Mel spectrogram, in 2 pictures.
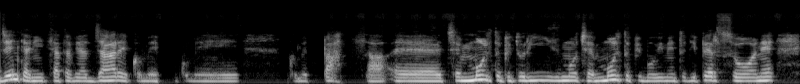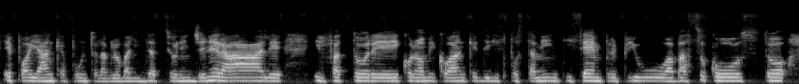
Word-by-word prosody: gente 205 +5 +4
ha - - +3
iniziato 160 +2 -3
a - - -2
viaggiare 160 +2 +1
come 150 -1 -6 0.2
come 150 0 -6 0.4
come 150 +8 -10
pazza, 100 +9 -6
ehm, 155 -2 +1
c'è 175 +3 -4
molto 190 +2 +6
più 165 0 -3
turismo, 180 +1 +2
c'è 165 0 -1
molto 195 +5 +3
più 180 -4 -7
movimento 160 0 -3
di 165 0 -6
persone 175 -2 +1 0.3
e 175 - 0
poi 160 -1 -1
anche 155 +1 +1
appunto 155 0 -7
la 145 - -4
globalizzazione 150 +2 -3
in 155 - +1
generale, 160 -1 +4 0.3
il 170 -3 -2
fattore 160 0 +1
economico 155 -1 -1
anche 160 +1 0
degli 155 0 -3
spostamenti 160 0 -5
sempre 165 -2 +2
più 160 +1 -3
a 150 0 +1
basso 160 +4 -3
costo, 165 -1 +1
160 Hz, 145 wpm, -20 LUFS, 155-170 Hz, 0.4 s, molto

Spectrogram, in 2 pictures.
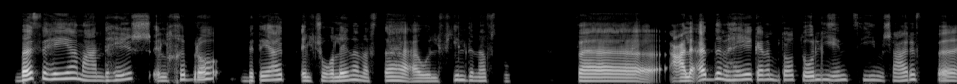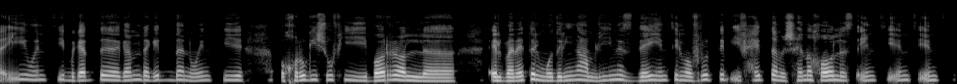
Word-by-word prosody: بس 210 +11 +7
هي 260 +2 +3
ما 215 -6 -1
عندهاش 185 +8 -3
الخبرة 225 +10 0 0.3
بتاعة 195 +7 0 0.2
الشغلانة 175 +4 +1
نفْسها 180 0 -1
أو 150 0 -1
الfield 205 +4 -5
نفْسه. 170 -4 -7 0.7
فعلى 165 - +3
قد 220 +6 +3
ما 220 -5 +1
هي 225 +3 +2
كانت 220 -1 -2
بتقعد 210 +2 -3
تقول 195 0 -1
لي 215 -3 -4
أنتِ 215 +1 -7
مش 195 -4 -8
عارف 190 +6 -1 0.2
إيه، 155 - -1
وأنتِ 215 0 -6
بجد 185 -2 0
جامدة 200 0 +1
جدًا، 195 0 -3
وأنتِ 190 +3 -6 0.7
أخرجي 205 +4 0
شوفي 210 -4 -4
برّه 195 +4 +6
ال 160 -4 +2 0.4
البنات 175 +5 +4
المُديرين 185 -1 +2
عاملين 195 +2 -1
إزاي، 190 0 0
أنتِ 200 +1 -7
المفروض 200 +2 -1
تبقي 230 -4 -4
في - - -10
حتّة 200 +2 -1
مش 175 +1 -2
هنا 205 +2 +1
خالص، 190 -1 +3
أنتِ، 195 +1 -6
أنتِ، 210 0 -6
أنتِ 200 0 -4
195 Hz, 145 wpm, -22 LUFS, 175-215 Hz, 0.7 s, بس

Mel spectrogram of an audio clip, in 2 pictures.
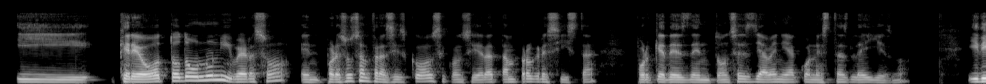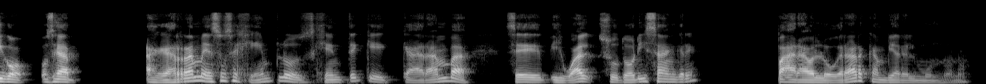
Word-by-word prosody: y 110 -2 -2 0.2
creó 125 +1 +6
todo 165 +4 +4
un 180 +1 +5
universo 155 -4 +2
en 110 -2 -3
por 115 +1 +1
eso 150 +6 +1
San 160 0 0
Francisco 120 +4 -2
se 130 -3 -8
considera 110 0 -4
tan 115 0 -4
progresista, 115 -3 -5 0.4
porque, 110 +1 0
desde 110 0 +1
entonces 110 +4 -3
ya 120 -2 +2
venía 115 -1 -2
con 115 -1 -4
estas 110 +1 -5
leyes, 105 -4 -5
¿no? 100 - -15 0.5
Y 130 - +2
digo, 130 -3 +5
o 120 - -4
sea, 115 -5 +5 0.6
agárrame 125 - +4
esos 165 +5 -1
ejemplos, 120 - -4
gente 110 - -6
que 110 -5 -7
caramba, 100 +11 0 0.3
se 110 -2 0
igual 100 +6 +2
sudor 105 0 -2
y 135 - -1
sangre, 130 - -2 0.7
para 105 -2 +4
lograr 100 - +1
cambiar 105 -4 -5
el 95 -1 -8
mundo, 90 -3 -14
¿no? - - -19
115 Hz, 135 wpm, -21 LUFS, 105-130 Hz, 0.7 s, creó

